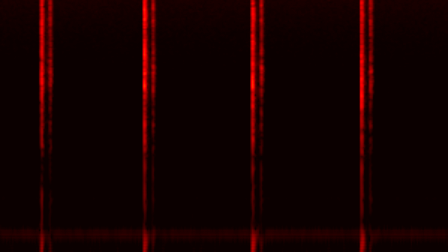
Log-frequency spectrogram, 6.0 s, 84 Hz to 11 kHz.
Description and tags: tapping keys on a computer keyboard
key, MTC500-M002-s14, computer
